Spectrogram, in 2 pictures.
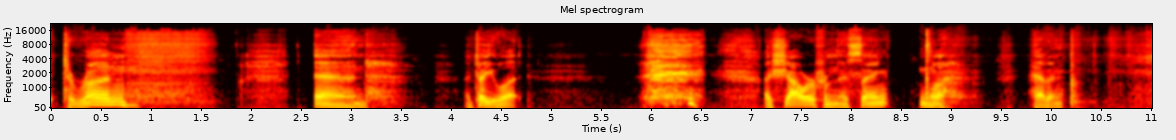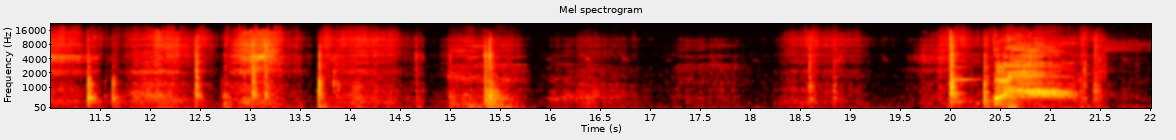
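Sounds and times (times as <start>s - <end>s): rubbing and scraping: 10.2s - 17.0s.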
